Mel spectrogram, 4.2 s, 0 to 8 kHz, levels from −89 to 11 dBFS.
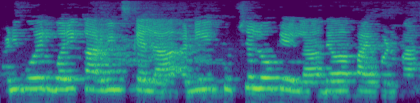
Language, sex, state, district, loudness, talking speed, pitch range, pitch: Konkani, female, Goa, North and South Goa, -15 LUFS, 170 wpm, 240-285 Hz, 270 Hz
